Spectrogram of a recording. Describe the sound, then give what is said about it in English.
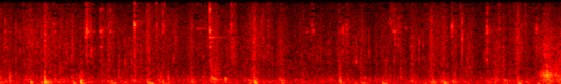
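Horses' hooves clip-clop as riders lead a string of horses, giving many quick, overlapping hoofbeats in a loose, uneven rhythm. The knocks stay fairly faint and continuous throughout. “Now the greasy John and Davy ride into Big Whiskey, leading a string of horses.”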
